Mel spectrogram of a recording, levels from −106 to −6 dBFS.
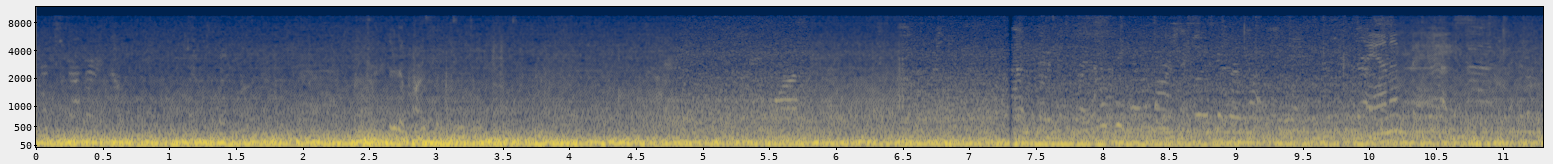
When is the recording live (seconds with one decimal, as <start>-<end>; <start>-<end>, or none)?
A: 4.8-5.8; 6.5-10.2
